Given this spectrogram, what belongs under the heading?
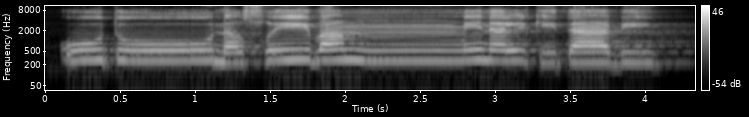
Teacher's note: आपने उ को भी लंबा करना है तू को भी लंबा करना है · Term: मद मुनफसिल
